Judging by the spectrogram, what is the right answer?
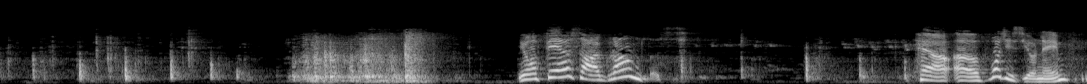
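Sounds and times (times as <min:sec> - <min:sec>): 
wooden knocks and clunks of a hotel window being opened: 0:00.0 - 0:04.8, 0:06.8 - 0:09.4
speech: 0:05.2 - 0:06.9, 0:09.2 - 0:10.8.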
